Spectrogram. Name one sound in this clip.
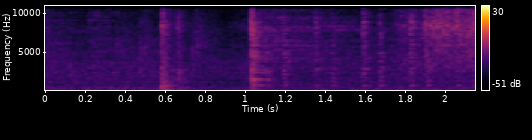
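A spatula taps against a sieve's rim.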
